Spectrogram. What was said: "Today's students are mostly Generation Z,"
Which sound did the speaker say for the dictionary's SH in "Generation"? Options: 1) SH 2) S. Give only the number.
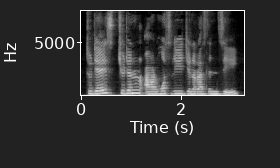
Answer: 2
